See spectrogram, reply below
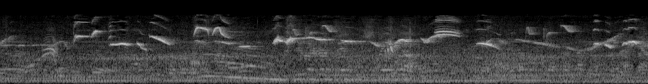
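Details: Oriental magpie-robin (kacer), a contest champion, singing during a bird song competition in Tebas. High whistles, slurred upward and downward notes and quick chirps come in short bursts over a steady crowd hubbub.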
